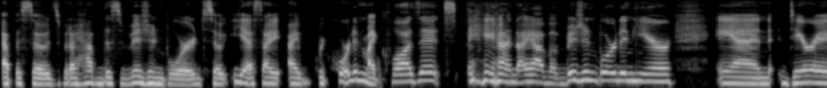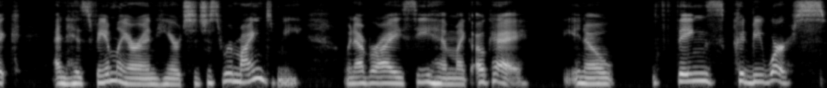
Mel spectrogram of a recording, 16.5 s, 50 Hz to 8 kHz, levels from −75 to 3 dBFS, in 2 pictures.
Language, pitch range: English, 155-195 Hz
